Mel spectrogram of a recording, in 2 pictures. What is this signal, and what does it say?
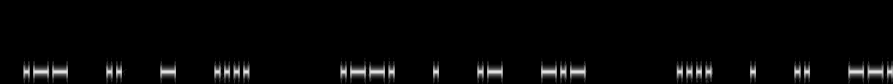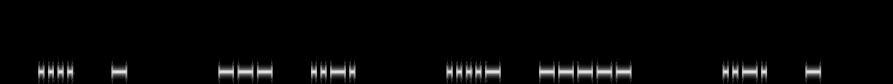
Morse code, heard as a keyed tone, about 25 wpm, spaced as for 15 wpm, 590 Hz. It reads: WITH PEAK HEIGHT OF 40 FT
